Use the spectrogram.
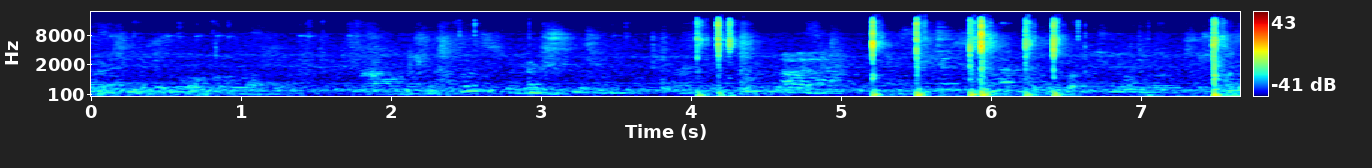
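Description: Keys tapped on a computer keyboard in an Adobe InDesign session, a quiet bed of murmuring speech and background noise giving way to a handful of crisp, scattered key clicks near the end.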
